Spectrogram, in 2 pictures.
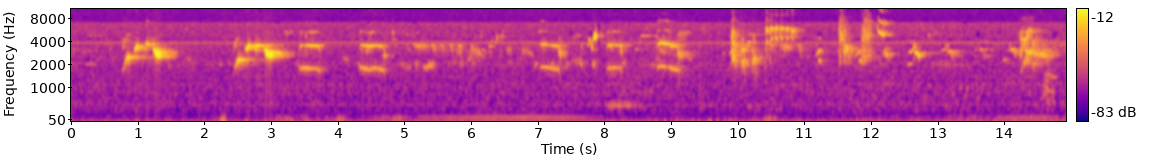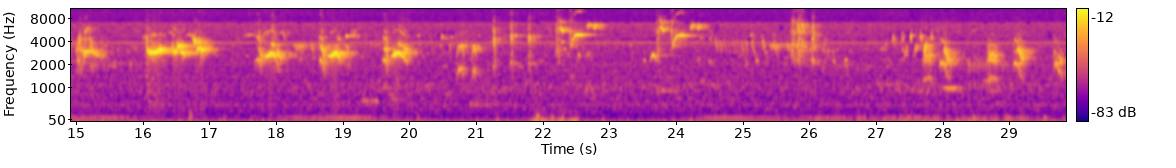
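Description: Faint chirps and song phrases of small wild birds, many short calls overlapping almost without a break. A faint low hum comes and goes underneath.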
